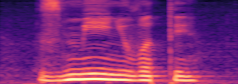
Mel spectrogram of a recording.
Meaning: to change, to alter, to modify
- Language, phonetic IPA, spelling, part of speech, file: Ukrainian, [ˈzʲmʲinʲʊʋɐte], змінювати, verb, Uk-змінювати.ogg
